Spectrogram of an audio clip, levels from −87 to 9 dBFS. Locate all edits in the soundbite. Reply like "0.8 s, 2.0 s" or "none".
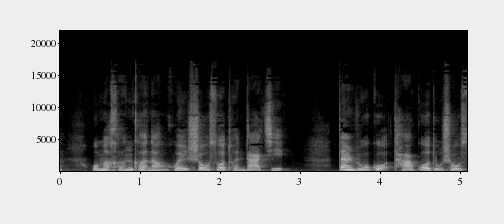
none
